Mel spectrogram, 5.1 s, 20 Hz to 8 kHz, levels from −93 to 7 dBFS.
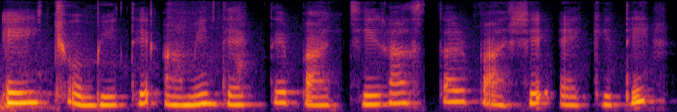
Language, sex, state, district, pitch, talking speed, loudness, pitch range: Bengali, female, Tripura, West Tripura, 250 Hz, 95 wpm, -20 LUFS, 225-275 Hz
